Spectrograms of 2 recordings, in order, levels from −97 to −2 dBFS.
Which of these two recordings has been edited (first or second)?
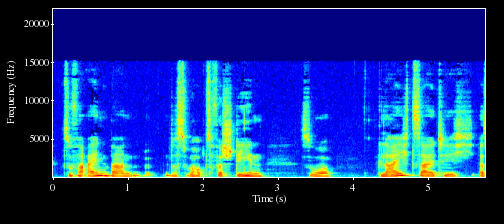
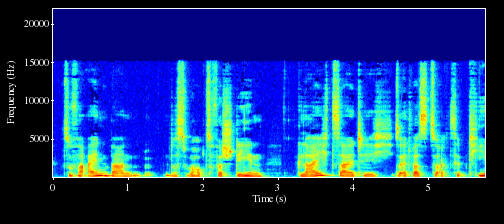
second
